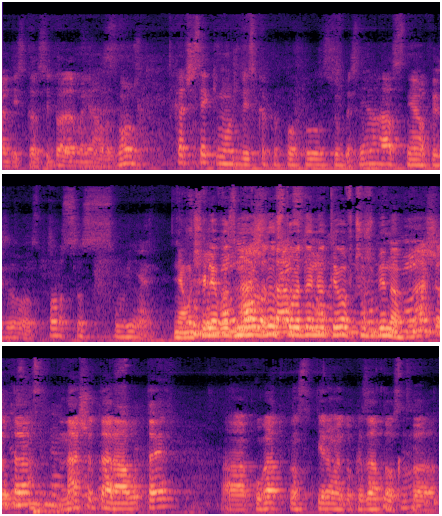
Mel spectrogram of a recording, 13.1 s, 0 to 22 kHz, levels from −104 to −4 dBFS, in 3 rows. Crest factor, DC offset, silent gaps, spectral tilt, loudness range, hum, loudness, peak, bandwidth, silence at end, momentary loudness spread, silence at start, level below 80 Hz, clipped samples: 20 dB; under 0.1%; none; -5.5 dB/octave; 12 LU; none; -27 LUFS; -6 dBFS; 16.5 kHz; 0 s; 16 LU; 0 s; -50 dBFS; under 0.1%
